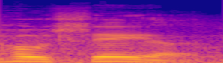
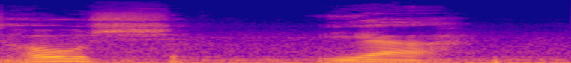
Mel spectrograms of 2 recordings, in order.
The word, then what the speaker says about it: Hoshea: See, they're saying Hoshea. It's not Hoshea. It's Hosh Yah. Hosha Yah or Hosh Yah.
